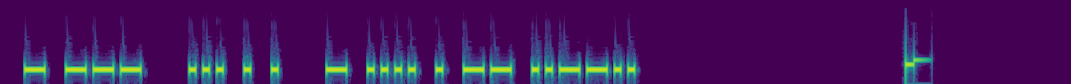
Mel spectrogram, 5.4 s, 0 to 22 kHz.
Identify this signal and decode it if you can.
Morse code, heard as a keyed tone, about 34 wpm, 700 Hz. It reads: TO SEE THEM?
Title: Sentences from Top 1000 Words - Review Part 1 - 35wpm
